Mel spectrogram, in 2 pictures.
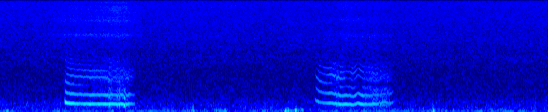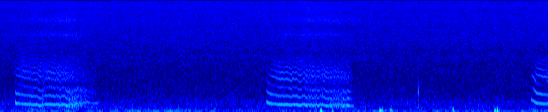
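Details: Cat snoring in sleep: quiet, whistling, slightly tonal snores with each breath, about every three seconds, over low background noise.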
